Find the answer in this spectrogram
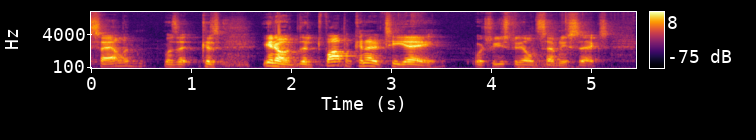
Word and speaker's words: Wapakoneta: Wapakoneta. That sounds like a disease. I got the Wapakoneta.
